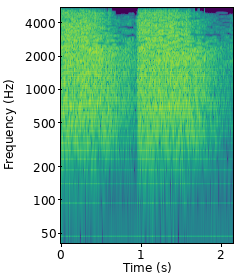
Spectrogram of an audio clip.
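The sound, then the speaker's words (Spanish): Two pistol gunshots about a second apart, each a loud, sharp crack trailing into a long, fading rumble. “Ya tiró los otros dos que le quedaban. Ya no tiene parque su pistola.”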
